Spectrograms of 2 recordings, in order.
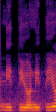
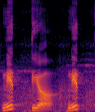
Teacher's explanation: তিতে গিয়ে টান দেওয়া যাবে না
